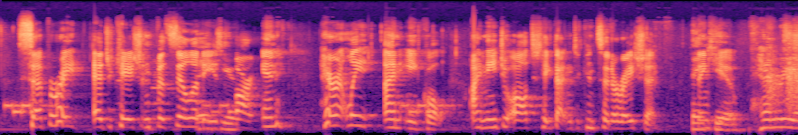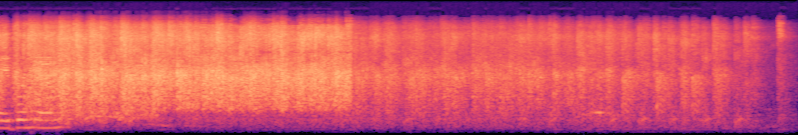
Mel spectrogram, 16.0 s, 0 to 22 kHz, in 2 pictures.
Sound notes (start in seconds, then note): 7.7 audience clapping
